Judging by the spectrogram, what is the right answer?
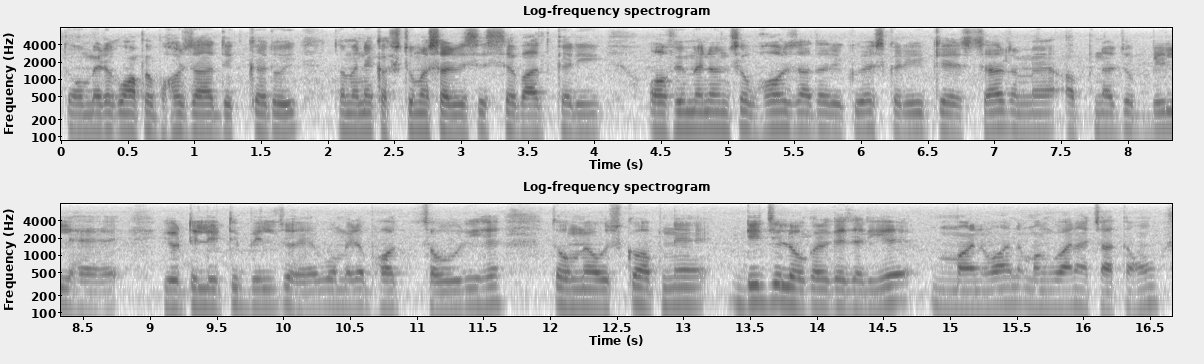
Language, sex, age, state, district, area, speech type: Urdu, male, 18-30, Delhi, North West Delhi, urban, spontaneous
